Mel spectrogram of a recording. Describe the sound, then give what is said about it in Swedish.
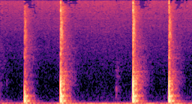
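Four sharp, heavy knocks on the outside wall of a cabin, arriving in two pairs with a short pause between them, solid against a quiet background. “Nu är knackningen ännu högre än innan.”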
